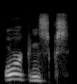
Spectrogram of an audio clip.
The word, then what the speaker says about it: Arkansas: It should be pronounced in three syllables, with the final S silent, the A in each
